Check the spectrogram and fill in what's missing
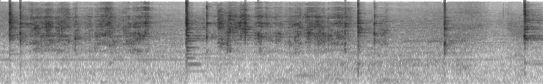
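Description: A spoon stirs a one-pot stew around a pan, giving a steady close scraping and sizzling texture broken by brief clinks of utensil against metal.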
